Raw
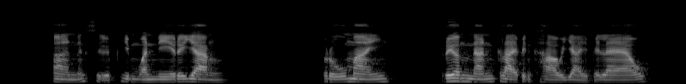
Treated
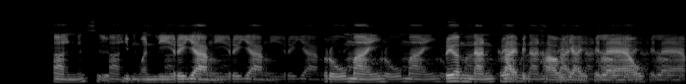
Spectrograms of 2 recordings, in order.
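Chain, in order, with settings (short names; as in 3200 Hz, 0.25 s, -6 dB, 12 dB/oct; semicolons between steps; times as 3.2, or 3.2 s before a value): 0.64–1.74 band shelf 1000 Hz -13.5 dB 2.6 oct; on a send: feedback echo 0.552 s, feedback 33%, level -8 dB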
